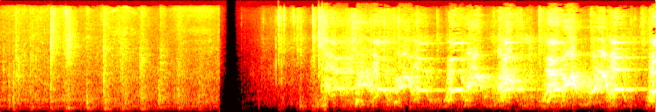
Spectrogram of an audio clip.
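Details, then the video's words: Two pet dogs, Kabu and Robin, indoors after a walk, excited by a vacuum cleaner. Quiet at first, then a burst of loud, high, harmonic yelping barks and whines in rapid runs. "カブとロビン、掃除機に興奮 Cleaner VS Dogs"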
